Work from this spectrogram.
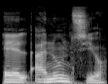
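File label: the announcment, Spanish, male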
